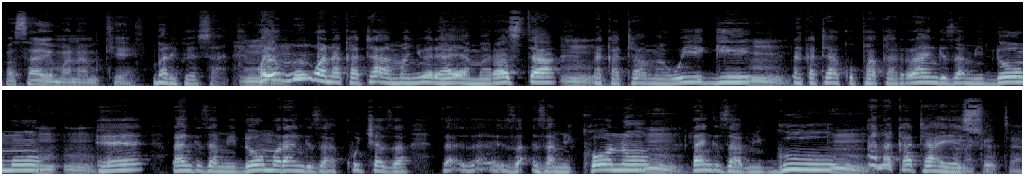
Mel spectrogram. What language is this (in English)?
Swahili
